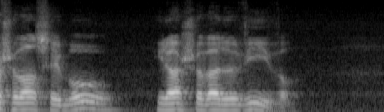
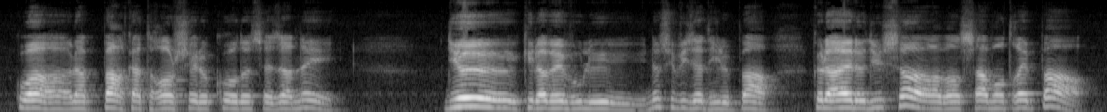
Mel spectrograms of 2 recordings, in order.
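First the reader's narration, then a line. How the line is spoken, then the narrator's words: Dying man's cry. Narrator (French): Il s'écrie, en voyant finir sa destinée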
